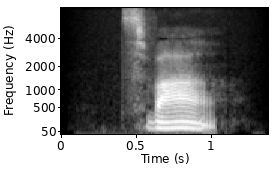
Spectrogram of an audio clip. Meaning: 1. Signals a following contrary clause, which is usually introduced with aber (“but”), stressing that the speaker is aware of the contradiction, but that it does not invalidate the statement 2. namely
- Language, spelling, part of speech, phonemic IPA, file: German, zwar, adverb, /tsvaːr/, De-zwar.ogg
